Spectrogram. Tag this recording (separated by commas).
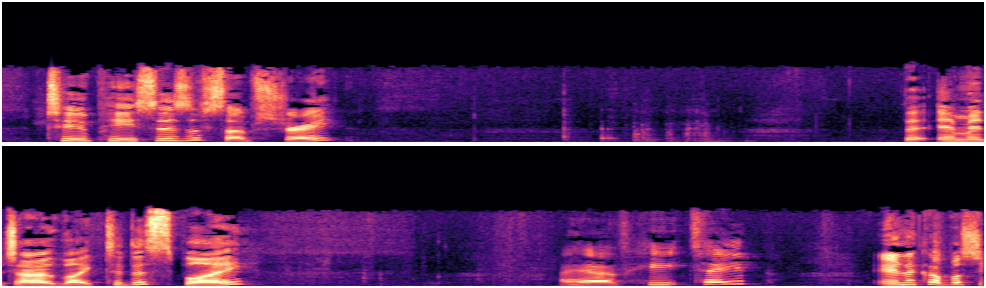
Speech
